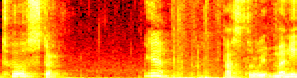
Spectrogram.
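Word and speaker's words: Towcester: there's a place called toaster yeah pass through it many times not spelled as the same but it's certainly pronounced the same and more than more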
